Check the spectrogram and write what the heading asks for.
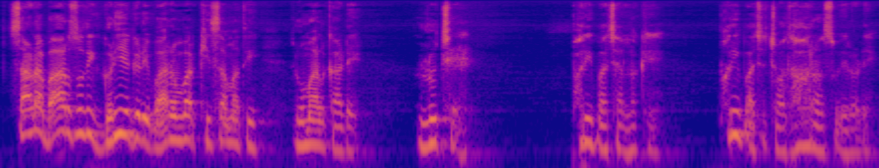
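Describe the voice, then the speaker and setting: A man with a Gujarati accent gives a storytelling sermon as a swami. His voice sits a little high, with a gravelly, husky edge. He swings between loud, stressed lines and soft, near-whispered ones. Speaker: swami giving a religious discourse.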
